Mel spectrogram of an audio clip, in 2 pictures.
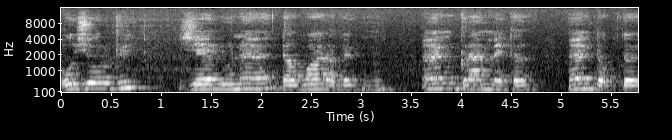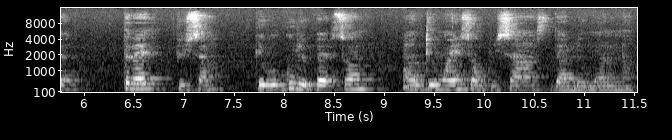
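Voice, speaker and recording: Over noticeable background noise, a woman with a medium pitch and fairly even intonation speaks at a fairly slow pace with long, frequent pauses. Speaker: TV program host. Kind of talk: TV show introduction.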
